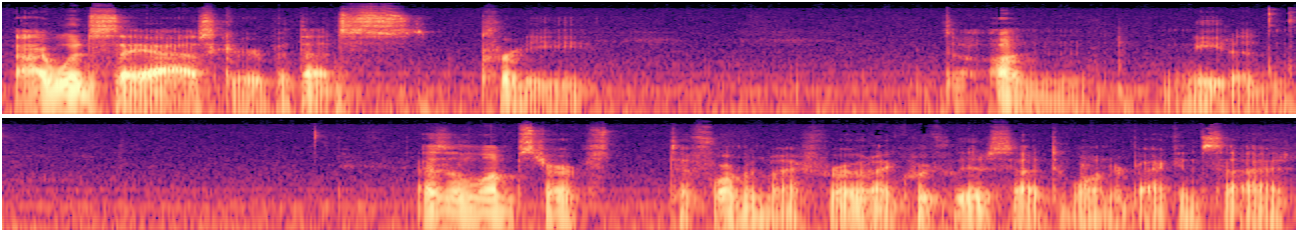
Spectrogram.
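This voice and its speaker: A man's voice: very deep voice, sing-song, slow pace, gravelly, long pauses, darkish tone, a little hiss or hum. A young man hosting a gaming channel, reading a visual novel aloud in a laid-back way and muttering casual asides between lines.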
